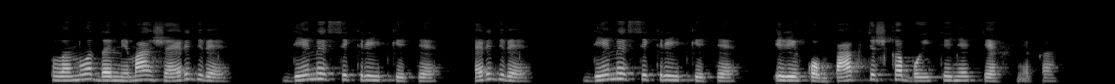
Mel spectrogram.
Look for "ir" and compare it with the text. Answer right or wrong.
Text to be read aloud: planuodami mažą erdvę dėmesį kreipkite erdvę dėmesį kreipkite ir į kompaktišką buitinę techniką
right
